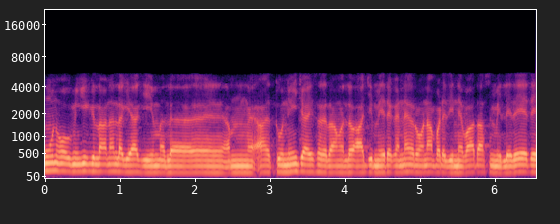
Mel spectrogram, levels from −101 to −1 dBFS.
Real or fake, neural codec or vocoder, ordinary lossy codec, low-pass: fake; codec, 16 kHz, 8 kbps, FunCodec, trained on Chinese and English, 25 frames a second; AAC, 32 kbps; 5.4 kHz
